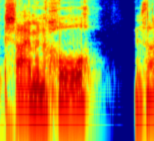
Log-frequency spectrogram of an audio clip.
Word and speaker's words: Hoare: MP Simon, and I hope I say this right, Simon Hoare.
